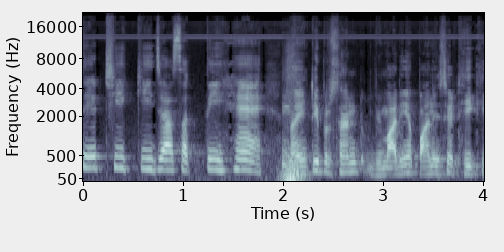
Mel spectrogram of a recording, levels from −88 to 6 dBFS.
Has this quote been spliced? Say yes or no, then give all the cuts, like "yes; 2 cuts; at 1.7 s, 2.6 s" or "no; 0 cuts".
yes; 1 cut; at 2.0 s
